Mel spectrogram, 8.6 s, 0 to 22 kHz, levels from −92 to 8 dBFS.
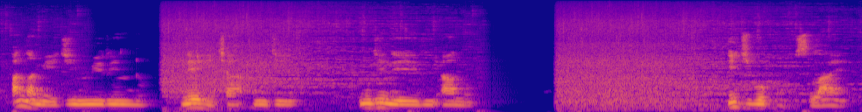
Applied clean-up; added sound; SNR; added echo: classical method log-MMSE.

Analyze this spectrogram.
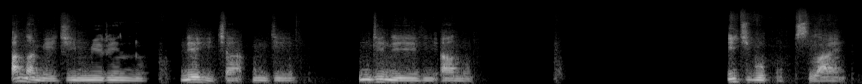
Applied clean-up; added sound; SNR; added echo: neural mask model RNNoise.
